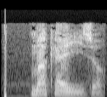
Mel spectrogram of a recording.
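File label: "macalixo", Venetian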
